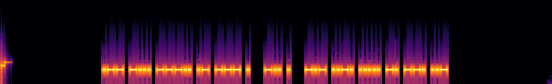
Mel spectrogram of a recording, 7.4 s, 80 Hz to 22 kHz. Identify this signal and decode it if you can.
Morse code, heard as a keyed tone, about 37 wpm, 700 Hz. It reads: WB8AOE DE KF5NGU
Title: USA Callsign DE Callsign - 6 Characters - 40wpm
